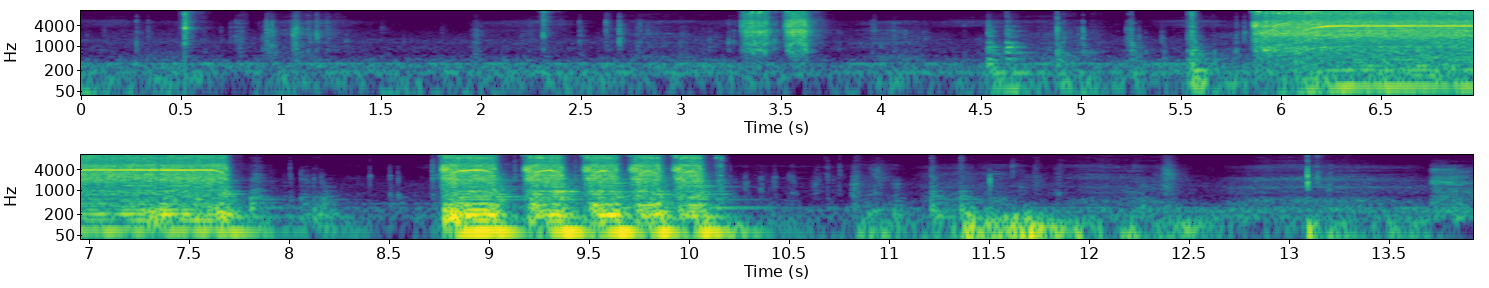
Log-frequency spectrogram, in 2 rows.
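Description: A power tool tightens the intake filter clamp on a 2005 GMC Sierra 2500HD during a K&N filter swap, with two short, loud motor bursts among quieter clicks and handling noises.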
